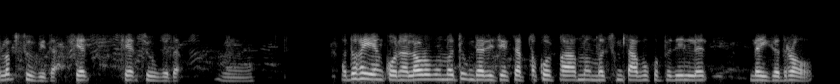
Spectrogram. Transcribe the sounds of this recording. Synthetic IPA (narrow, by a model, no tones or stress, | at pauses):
lɐp̚subidɐset̚set̚subɐdɐ | ɐduɦɐjeŋkonɐlɐwɾɐbɐmɐtuŋdɐɾid͡ʒek̚tap̚tɐkʰot̚pɐːmɐmɐsumtabukʰot̚pɐdil | lɐjɡɐdɾaw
